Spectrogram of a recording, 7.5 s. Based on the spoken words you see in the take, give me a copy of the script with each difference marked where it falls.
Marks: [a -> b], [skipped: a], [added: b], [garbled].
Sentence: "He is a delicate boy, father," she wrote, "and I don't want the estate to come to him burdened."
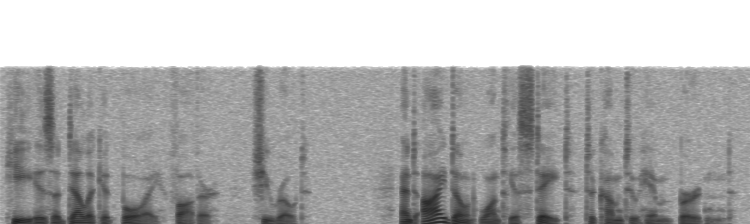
"He is a delicate boy, father," she wrote, "and I don't want [skipped: the] estate to come to him burdened."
